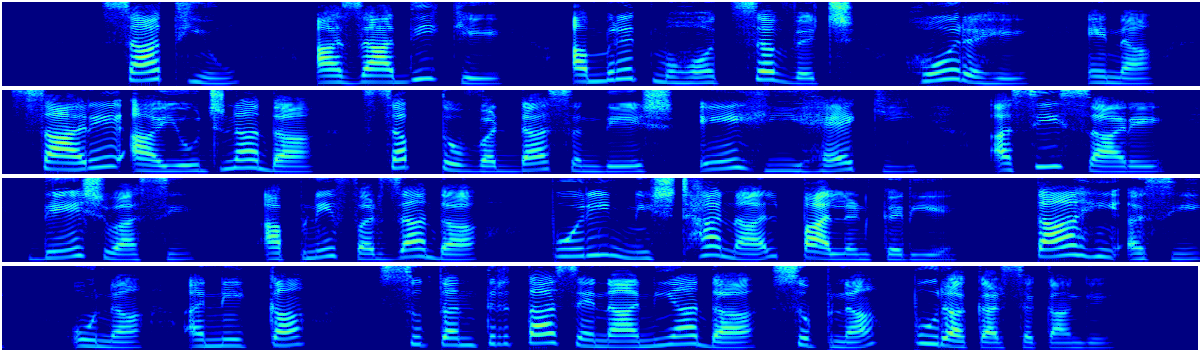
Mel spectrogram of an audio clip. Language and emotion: Punjabi, neutral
